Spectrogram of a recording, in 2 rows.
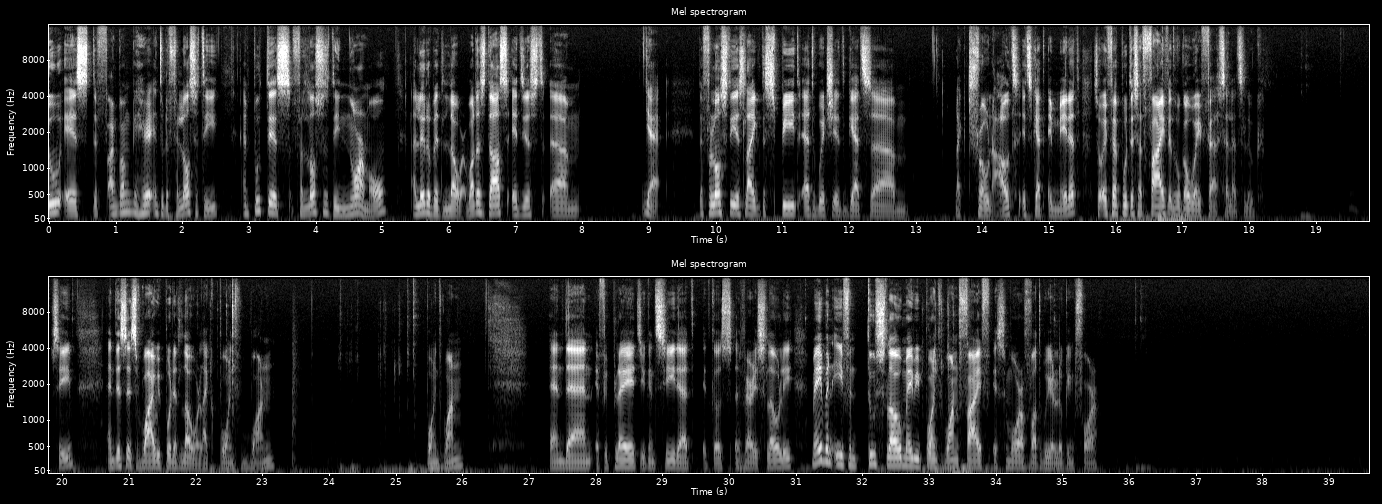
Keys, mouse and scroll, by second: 1.8 click, 15.9 click, 17.6 click, 18.8 click, 20.1 click, 20.9 click, 24.3 BackSpace, 26.6 click, 27.5 click, 31.1 click, 32.2 click, 34.8 click, 36.1 click.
